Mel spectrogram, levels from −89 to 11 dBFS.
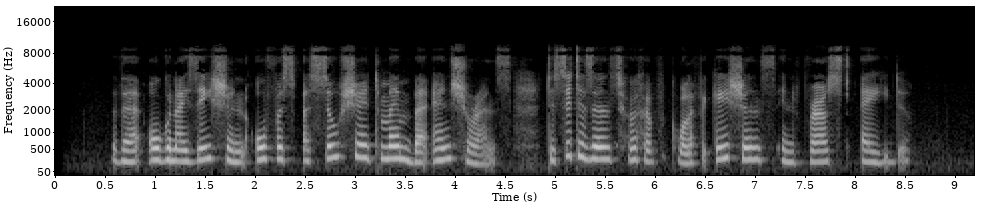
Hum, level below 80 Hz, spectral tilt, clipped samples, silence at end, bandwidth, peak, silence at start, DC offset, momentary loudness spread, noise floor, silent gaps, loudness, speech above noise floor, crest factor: none; -68 dBFS; -3.5 dB/octave; under 0.1%; 0.65 s; 9.6 kHz; -6 dBFS; 0.55 s; under 0.1%; 13 LU; -66 dBFS; none; -22 LUFS; 45 dB; 16 dB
